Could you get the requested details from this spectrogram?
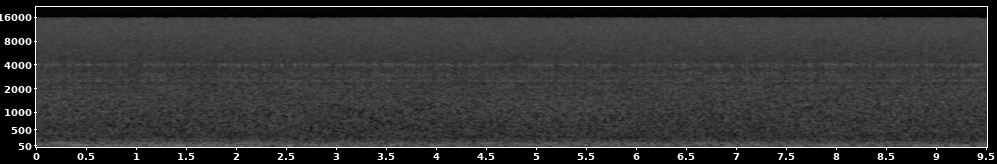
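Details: Low, continuous traffic rumble fills the recording, with no animal sound.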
